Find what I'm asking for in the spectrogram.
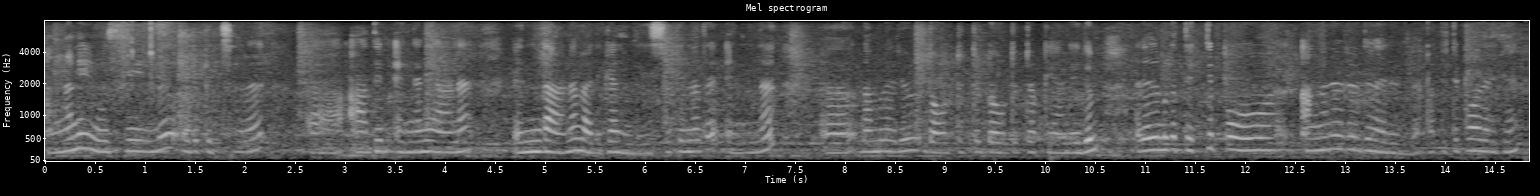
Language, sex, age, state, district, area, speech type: Malayalam, female, 18-30, Kerala, Idukki, rural, spontaneous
